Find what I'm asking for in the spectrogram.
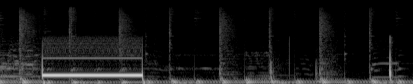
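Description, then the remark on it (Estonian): A single steady telephone ringback tone sounds for about a second, loud and clear, as a call is placed to a person on their birthday, followed by quieter background chatter and soft clattering noises. “Nii, kuuleme, et telefon kutsub.”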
